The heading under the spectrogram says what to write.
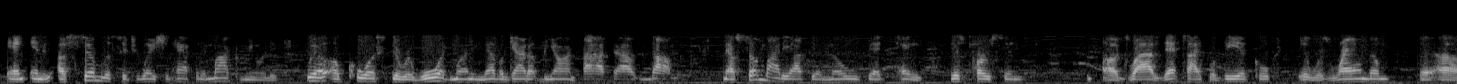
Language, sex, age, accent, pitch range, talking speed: English, male, 60-79, American, 110-130 Hz, 165 wpm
